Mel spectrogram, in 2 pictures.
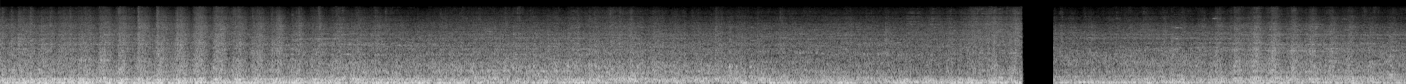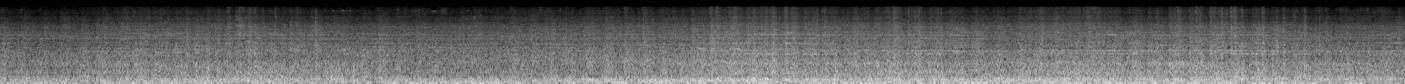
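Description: Freight train cars rolling past close by: a steady rumble with the clacking of steel wheels over the rail. The sound cuts out for a moment about ten seconds in.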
